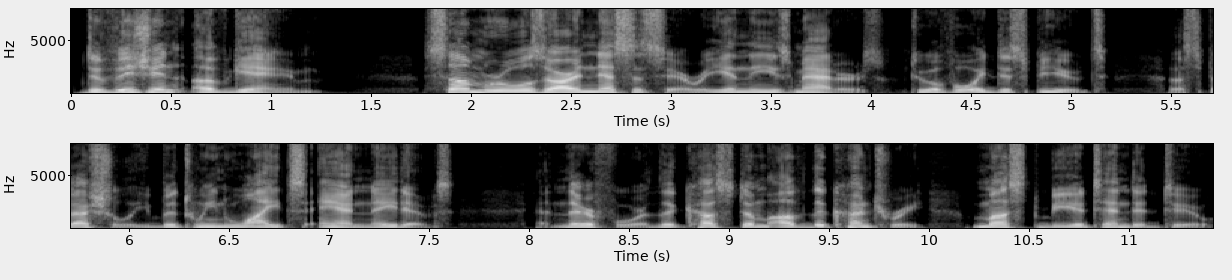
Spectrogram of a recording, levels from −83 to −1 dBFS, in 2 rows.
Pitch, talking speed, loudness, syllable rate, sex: 115 Hz, 145 wpm, -22 LUFS, 5.6 syllables/s, male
